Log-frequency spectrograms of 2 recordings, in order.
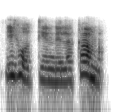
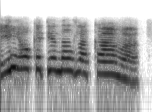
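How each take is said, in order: First: Said in the usual way. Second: Mock yell. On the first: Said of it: "con un tono de voz adecuado". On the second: Shown as a demonstration. Parent nagging child to make the bed, mild mock yell. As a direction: imitate an exasperated parent's yell without real volume. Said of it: "después gritándole".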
